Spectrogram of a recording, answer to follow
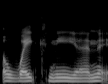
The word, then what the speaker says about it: Awæcnian: So that term, which is, if you really pronounce it, Awæcnian, is the old Latin term to mean awaken.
